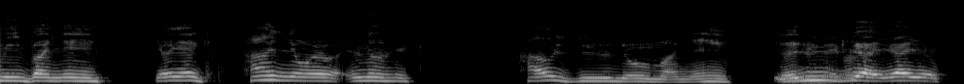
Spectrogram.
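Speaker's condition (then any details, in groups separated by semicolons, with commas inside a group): Cerebral palsy; needs help at night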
